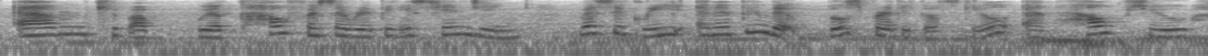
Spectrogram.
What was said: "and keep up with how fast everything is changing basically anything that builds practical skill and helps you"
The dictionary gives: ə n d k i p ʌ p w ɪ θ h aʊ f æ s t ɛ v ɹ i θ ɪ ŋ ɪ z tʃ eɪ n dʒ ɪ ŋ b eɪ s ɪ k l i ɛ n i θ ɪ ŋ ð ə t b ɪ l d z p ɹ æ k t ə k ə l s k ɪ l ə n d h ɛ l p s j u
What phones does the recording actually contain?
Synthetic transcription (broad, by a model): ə n k i p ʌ p w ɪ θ h aʊ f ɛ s ɛ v ɹ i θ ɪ ŋ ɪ s tʃ eɪ n dʒ ɪ ŋ b eɪ s ɪ k l i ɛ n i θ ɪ ŋ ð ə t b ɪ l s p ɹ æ t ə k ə l s k ɪ l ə n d h ɛ l p s j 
